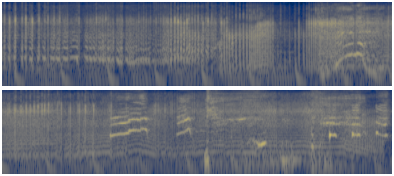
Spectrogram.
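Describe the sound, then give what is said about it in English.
A voice imitates a fart with the mouth in one long, sputtering, buzzy raspberry that wobbles up and down in pitch for several seconds. “Let's stop saying the hand fart. I don't know how to do it. Sorry. I could do it with my mouth.”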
